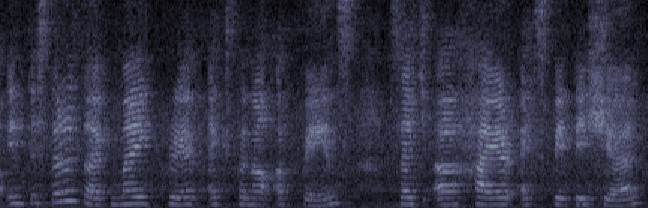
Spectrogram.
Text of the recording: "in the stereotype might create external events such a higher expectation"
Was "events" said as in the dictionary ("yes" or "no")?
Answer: no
